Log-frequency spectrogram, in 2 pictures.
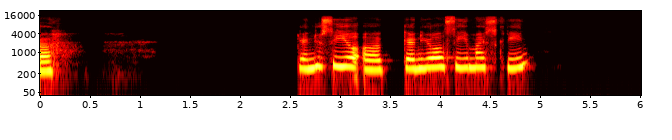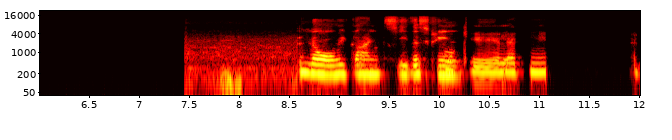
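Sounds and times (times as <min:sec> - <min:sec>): microphone background hiss: 0:07.5 - 0:11.0.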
